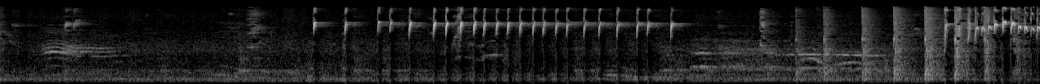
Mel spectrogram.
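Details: King konin song, used as a lure to prompt untrained, reluctant birds to sing: a fast run of high, sharp ticking notes, about four per second, with lower whistled phrases and harsh chattering notes near the end.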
